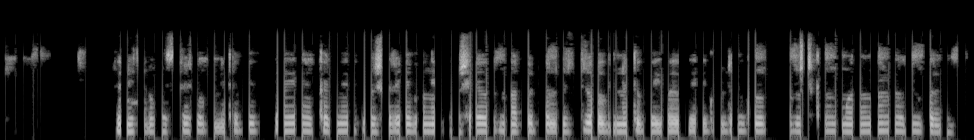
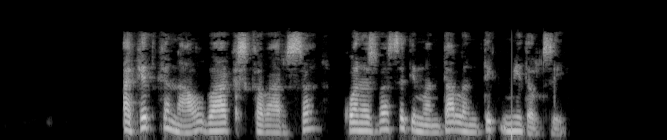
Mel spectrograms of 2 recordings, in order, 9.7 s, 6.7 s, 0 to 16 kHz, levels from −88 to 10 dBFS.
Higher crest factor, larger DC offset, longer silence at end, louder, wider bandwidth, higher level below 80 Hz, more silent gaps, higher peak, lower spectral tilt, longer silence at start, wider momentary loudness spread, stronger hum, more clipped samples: about the same, 22 dB vs 20 dB; neither; second, 0.15 s vs 1.05 s; about the same, -21 LUFS vs -19 LUFS; about the same, 7.6 kHz vs 7.6 kHz; about the same, -52 dBFS vs -54 dBFS; first, 0.17-0.23 s, 0.51-0.76 s, 0.87-1.12 s, 2.64-2.73 s, 3.31-3.36 s, 3.82-3.88 s, 4.34-4.48 s, 7.76-7.89 s vs none; about the same, 0 dBFS vs -2 dBFS; about the same, -5 dB/octave vs -4 dB/octave; second, 0.05 s vs 1.25 s; first, 11 LU vs 7 LU; neither; neither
